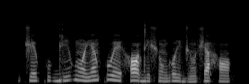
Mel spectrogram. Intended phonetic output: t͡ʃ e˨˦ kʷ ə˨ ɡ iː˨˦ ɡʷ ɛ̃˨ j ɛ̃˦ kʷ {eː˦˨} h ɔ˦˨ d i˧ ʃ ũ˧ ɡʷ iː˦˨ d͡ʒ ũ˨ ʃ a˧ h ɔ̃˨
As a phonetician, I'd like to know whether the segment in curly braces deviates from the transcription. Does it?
no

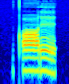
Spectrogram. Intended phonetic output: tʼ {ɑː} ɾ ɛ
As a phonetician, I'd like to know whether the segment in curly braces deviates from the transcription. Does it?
no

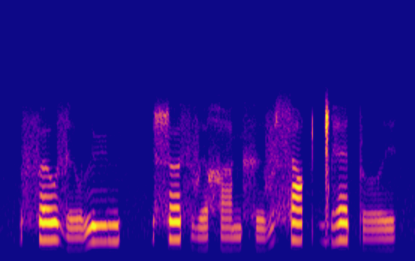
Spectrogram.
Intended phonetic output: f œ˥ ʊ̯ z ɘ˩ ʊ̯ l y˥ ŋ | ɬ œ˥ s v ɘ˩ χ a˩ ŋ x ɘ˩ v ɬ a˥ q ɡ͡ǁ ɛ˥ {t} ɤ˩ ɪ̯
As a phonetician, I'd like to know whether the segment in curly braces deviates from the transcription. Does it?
no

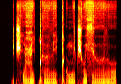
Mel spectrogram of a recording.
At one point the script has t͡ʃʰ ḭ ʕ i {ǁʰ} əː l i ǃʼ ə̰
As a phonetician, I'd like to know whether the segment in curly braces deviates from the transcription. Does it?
yes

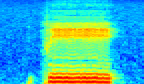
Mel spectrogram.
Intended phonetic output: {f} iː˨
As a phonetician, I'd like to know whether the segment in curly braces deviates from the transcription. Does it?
yes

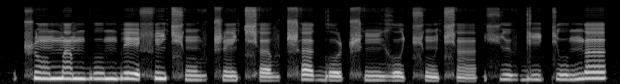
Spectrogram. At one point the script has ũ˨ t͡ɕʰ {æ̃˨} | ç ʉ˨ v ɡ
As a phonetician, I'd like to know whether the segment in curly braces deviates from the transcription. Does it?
yes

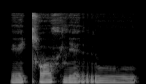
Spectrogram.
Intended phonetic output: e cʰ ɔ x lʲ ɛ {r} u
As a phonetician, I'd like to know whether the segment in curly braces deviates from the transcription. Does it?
no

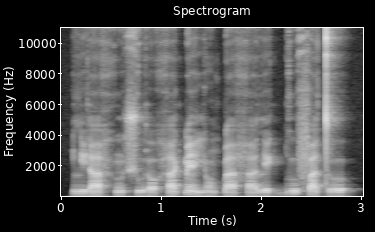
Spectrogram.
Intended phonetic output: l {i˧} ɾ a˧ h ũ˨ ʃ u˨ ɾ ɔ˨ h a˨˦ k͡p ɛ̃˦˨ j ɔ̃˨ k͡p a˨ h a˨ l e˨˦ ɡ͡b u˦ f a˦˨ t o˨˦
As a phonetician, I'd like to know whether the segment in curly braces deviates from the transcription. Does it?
no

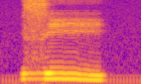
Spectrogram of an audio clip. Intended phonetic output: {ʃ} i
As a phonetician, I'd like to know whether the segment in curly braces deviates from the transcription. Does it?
yes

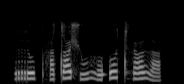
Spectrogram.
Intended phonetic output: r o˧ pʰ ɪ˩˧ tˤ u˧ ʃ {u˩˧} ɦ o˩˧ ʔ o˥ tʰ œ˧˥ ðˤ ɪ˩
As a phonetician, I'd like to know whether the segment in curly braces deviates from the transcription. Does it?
no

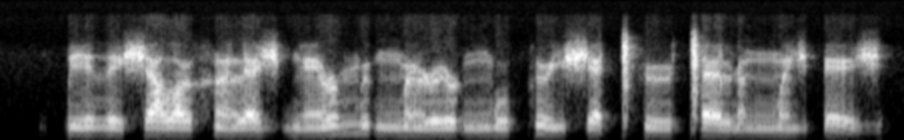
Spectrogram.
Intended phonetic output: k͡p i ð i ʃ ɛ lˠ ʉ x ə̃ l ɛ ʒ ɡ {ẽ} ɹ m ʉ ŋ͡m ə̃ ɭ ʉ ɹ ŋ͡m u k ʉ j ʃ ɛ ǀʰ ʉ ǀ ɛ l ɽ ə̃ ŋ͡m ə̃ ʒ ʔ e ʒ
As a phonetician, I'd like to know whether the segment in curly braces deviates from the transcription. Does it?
no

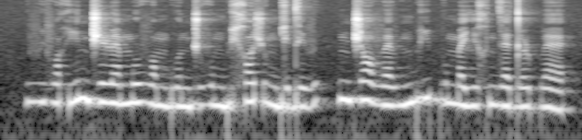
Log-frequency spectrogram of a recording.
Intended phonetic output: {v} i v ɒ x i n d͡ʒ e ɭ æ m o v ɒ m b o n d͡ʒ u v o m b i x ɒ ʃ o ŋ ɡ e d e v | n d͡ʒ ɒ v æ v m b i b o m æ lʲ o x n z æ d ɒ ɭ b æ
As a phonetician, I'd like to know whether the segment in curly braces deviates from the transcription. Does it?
no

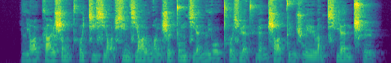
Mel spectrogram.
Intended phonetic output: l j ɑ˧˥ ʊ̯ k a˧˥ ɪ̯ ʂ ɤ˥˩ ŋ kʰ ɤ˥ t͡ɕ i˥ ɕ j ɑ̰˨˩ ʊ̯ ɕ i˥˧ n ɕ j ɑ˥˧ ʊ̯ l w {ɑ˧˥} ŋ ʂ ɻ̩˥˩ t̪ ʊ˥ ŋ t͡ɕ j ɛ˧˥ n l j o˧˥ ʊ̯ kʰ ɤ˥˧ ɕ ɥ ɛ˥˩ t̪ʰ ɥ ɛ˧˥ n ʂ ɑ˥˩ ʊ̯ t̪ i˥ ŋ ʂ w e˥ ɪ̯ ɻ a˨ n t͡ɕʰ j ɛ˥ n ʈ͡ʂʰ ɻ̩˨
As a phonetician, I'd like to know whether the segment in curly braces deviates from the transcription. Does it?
yes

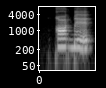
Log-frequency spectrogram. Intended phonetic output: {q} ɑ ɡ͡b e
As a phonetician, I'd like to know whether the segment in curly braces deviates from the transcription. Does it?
no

